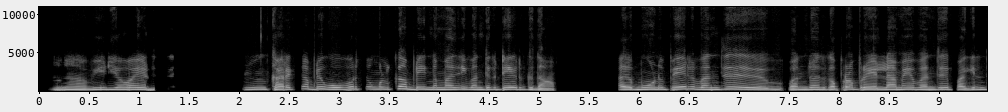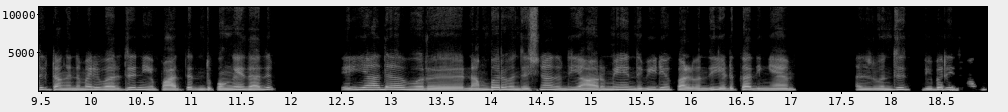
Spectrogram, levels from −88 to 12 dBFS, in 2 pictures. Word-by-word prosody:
ஆ 210 +2 +1 0.2
வீடியோவா 230 0 0
எடுத்து, 225 +6 -6 0.8
ம் 260 +2 0
கரெக்ட்டா 235 +7 -2
அப்டியே 280 +2 0
ஒவ்வொருத்தவங்களுக்கா, 275 +3 -1
அப்டியே 265 0 +1
இந்த 250 - +2
மாரி 245 +3 +2
வந்துகிட்டே 235 +2 +1
இருக்குதாம். 195 -8 -1 0.7
அது 215 0 +3
3 260 +1 +4
பேர் 275 +2 +3
வந்து 235 +3 +1 0.6
வந்ததுக்கப்புறம், 215 +4 +1
அப்புறம், 220 -3 +1
எல்லாமே 225 +4 +1
வந்து 220 +3 0 0.2
பகிர்ந்துகிட்டாங்க. 210 -1 -1
இந்த 185 +1 0
மாரி 215 +1 +1
வருது. 195 +2 -1
நீங்க 205 -3 -1
பார்த்து 185 +4 0
இருந்துக்கோங்க. 185 0 -1
ஏதாவது 190 +5 +1 0.7
தெரியாத 240 +5 0 0.3
1 185 -2 +2 0.4
நம்பர் 215 +5 +1
வந்துச்சுனா, 190 +4 -1
அது 205 -4 -1
வந்து 195 +2 -1
யாருமே 195 +4 +1
இந்த 190 -2 0
வீடியோ 210 +1 0
கால் 175 -2 +1
வந்து 175 +4 -1
எடுக்காதீங்க. 175 -2 -1 0.8
அது 195 0 0 0.2
வந்து 195 +4 0 0.3
விபரீதமா 210 +1 -2
215 Hz, 135 wpm, -23 LUFS, 195-240 Hz, 0.8 s, 3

